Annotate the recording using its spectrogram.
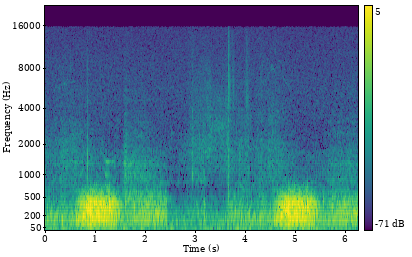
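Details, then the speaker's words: Normal vesicular breath sounds: soft, low rushing sounds rise and fall, heard over the back with an Eko electronic stethoscope as the patient takes deep breaths through the mouth during an OSCE-style GI physical exam demonstration. "all right I'm going to listen to your lungs in the back take a big breath in and out through your"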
